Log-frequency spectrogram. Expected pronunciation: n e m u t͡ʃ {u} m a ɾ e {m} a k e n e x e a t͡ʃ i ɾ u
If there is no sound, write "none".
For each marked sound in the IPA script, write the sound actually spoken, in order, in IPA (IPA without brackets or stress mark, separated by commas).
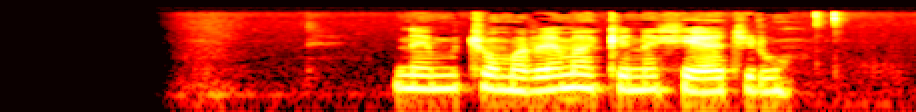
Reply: o, m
